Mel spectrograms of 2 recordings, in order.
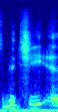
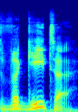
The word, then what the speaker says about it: Vegeta: he told rustage that fable said it's vegeta with the hard g and russia said fable is incorrect it is definitely vegeta and yeah dan ended up recording the verse saying vegeta with a hard g instead of vegeta and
